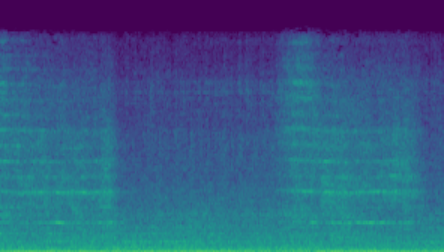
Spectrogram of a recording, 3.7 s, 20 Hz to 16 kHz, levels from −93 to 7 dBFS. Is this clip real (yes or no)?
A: yes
